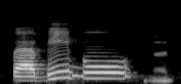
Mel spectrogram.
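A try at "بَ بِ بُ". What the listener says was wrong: Jangan, Jangan dipanjangin ya, Bu ya. Babi, Bu.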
